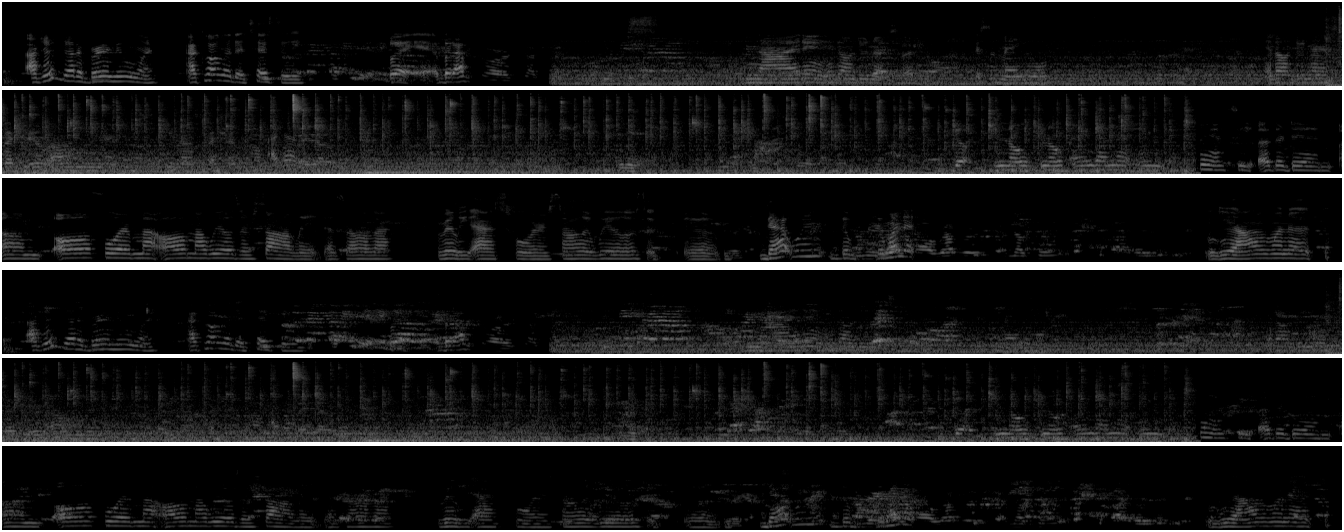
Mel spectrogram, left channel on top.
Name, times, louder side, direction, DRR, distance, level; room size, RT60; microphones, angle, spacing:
voice 1, 0.2-1.5 1.8-3.0 3.9-4.7 6.2-6.6 7.4-9.3 9.7-10.5 12.6-16.5 19.5-20.2 20.8-21.4 22.5-25.1 25.4-34.1 34.4-35.9 38.8-40.1, left 5 dB, 60° left, 0.5 m, -50 dB
voice 2, 2.8-4.4 5.9-8.0 8.7-9.6 9.9-10.0 10.5-10.6 11.5-12.5 14.9-15.4 17.6-18.0 19.5-19.9 20.5-21.4 22.2-22.8 25.8-25.9 26.9-27.4 29.3-29.5 30.1-30.7 32.4-33.5 33.9-35.0 35.3-35.9 37.0-38.7 39.9-40.1, right 6 dB, 45° right, 0.4 m, -54 dB
voice 3, 4.8-6.5 15.5-19.2 20.9-22.2 35.1-37.4, left 3 dB, 40° left, 0.9 m, -59 dB
sound 1, 5.5-19.0, left 1 dB, 5° right, 1.2 m, -51 dB
sound 2, 13.2-25.3, left 2 dB, 15° left, 0.6 m, -45 dB
6.1 x 2.3 x 2.3 m
head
